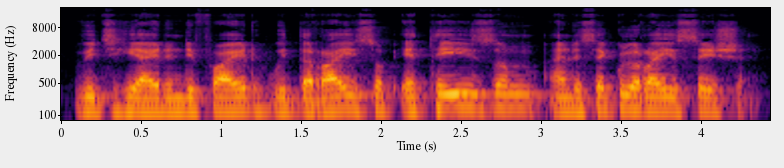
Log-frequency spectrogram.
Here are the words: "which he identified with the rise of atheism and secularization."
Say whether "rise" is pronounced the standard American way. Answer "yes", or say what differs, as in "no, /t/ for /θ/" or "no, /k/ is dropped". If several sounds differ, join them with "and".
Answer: no, /s/ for /z/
